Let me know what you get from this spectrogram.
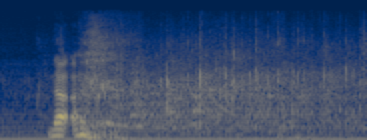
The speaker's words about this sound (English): I had a pause for applause written in there, so you can go ahead and...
